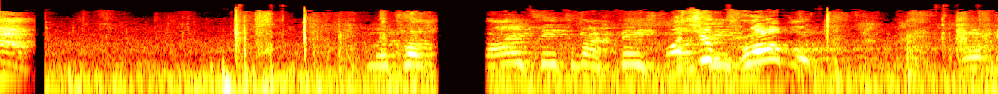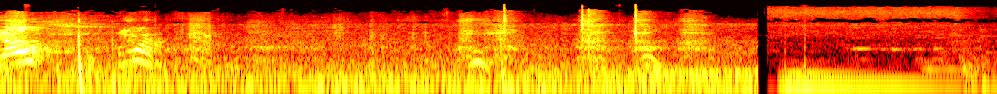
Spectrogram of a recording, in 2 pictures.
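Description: Young men shout and laugh outdoors.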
